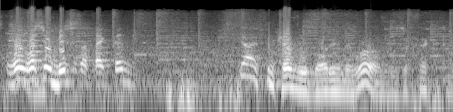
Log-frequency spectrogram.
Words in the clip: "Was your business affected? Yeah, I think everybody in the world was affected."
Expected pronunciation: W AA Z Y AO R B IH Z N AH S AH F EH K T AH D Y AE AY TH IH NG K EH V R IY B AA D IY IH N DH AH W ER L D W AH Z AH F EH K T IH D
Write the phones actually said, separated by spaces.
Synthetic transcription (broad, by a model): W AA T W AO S B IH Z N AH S AH F EH K T AH D Y AE AY TH IH NG K EH V R IY B AA D IY IH N DH AH W ER L D W AH Z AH F EH K T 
